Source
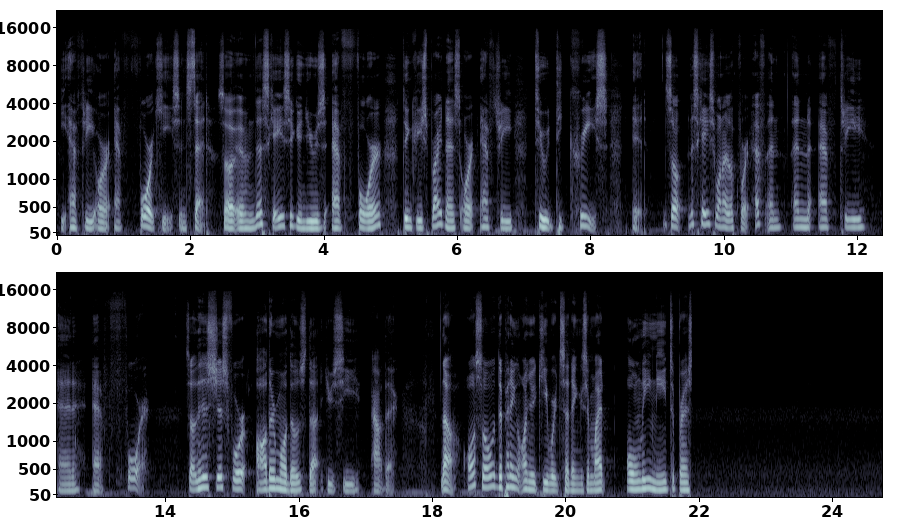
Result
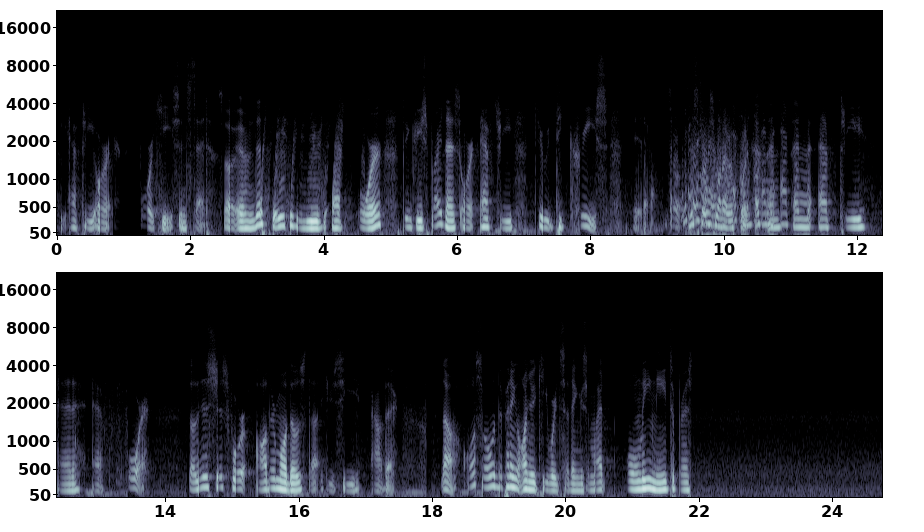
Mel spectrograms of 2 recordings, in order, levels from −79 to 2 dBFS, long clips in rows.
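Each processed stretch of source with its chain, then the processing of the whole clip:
0:00.83–0:01.35: resonant band-pass 1,700 Hz, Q 7.1 + downward compressor 3 to 1, threshold −57 dBFS
0:03.04–0:04.61: running median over 41 samples + all-pass dispersion highs, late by 103 ms, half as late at 2,400 Hz
0:05.78–0:06.37: low-pass filter 7,100 Hz + parametric band 1,700 Hz +9 dB 0.33 octaves
0:08.68–0:11.67: parametric band 2,800 Hz −7.5 dB 0.57 octaves + hard clipping −27 dBFS + delay with pitch and tempo change per echo 113 ms, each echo +5 semitones, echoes 2, each echo −6 dB
whole clip: volume swells 202 ms; low-pass filter 1,000 Hz 12 dB per octave; parametric band 170 Hz +4 dB 0.87 octaves; level +5.5 dB

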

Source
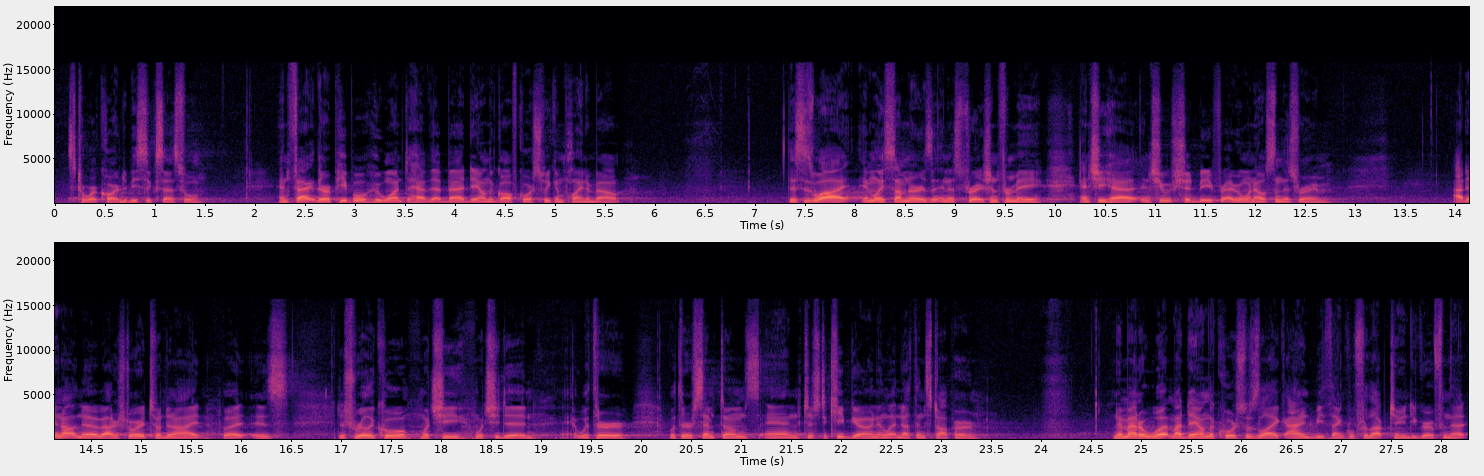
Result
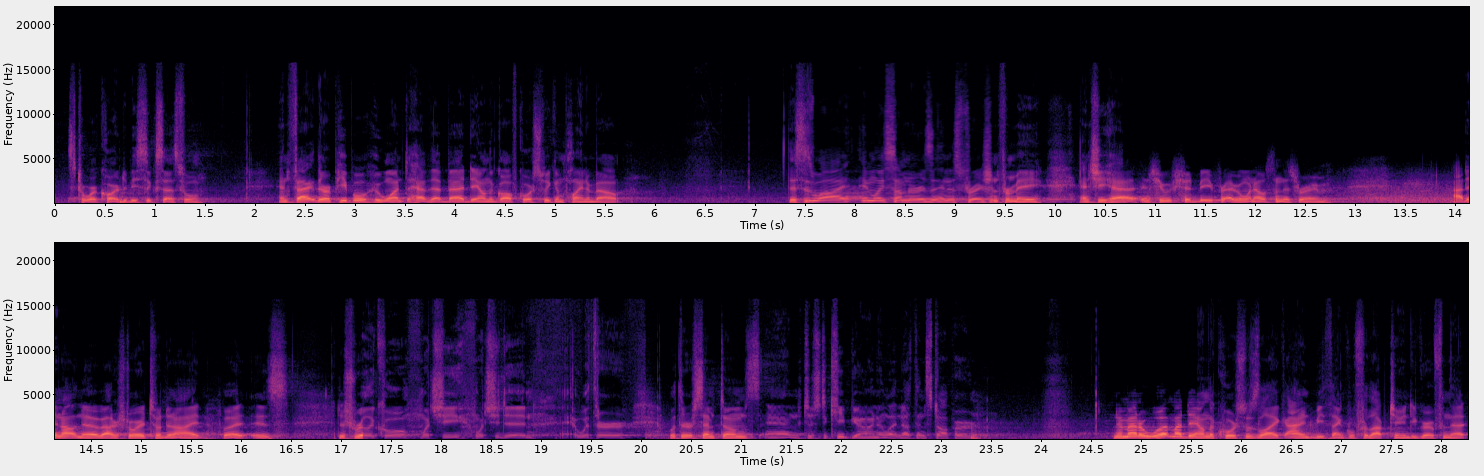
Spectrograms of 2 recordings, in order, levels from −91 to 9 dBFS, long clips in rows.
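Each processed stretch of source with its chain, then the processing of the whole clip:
0:07.53–0:09.39: parametric band 190 Hz +7 dB 1.8 octaves + downward compressor 10 to 1, threshold −20 dBFS + phases set to zero 98 Hz
0:10.67–0:14.09: Bessel low-pass filter 2,200 Hz, order 8 + multiband upward and downward compressor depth 70%
0:17.21–0:20.04: first difference + envelope flattener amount 50%
0:21.11–0:23.30: first-order pre-emphasis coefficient 0.8 + comb filter 7 ms, depth 77%
0:24.64–0:25.56: high-frequency loss of the air 270 metres + comb filter 2.9 ms
whole clip: high-shelf EQ 6,000 Hz −11 dB; mains-hum notches 60/120 Hz

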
